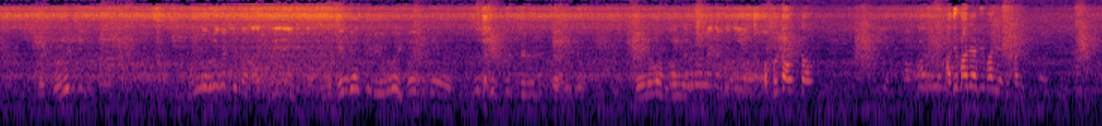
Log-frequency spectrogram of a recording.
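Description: Young men talk casually nearby outdoors.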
